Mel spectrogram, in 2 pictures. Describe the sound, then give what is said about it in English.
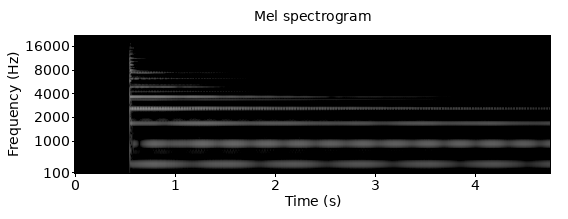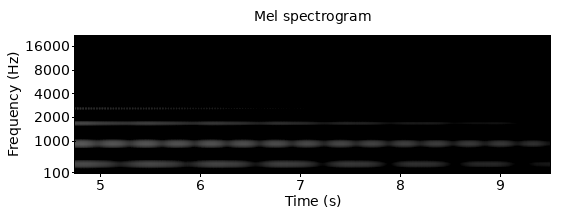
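A meditation bell is struck once at the close of a meditation and rings out alone, its bright, clear tone decaying slowly over about nine seconds with a gentle wavering shimmer. “each moment, until the bell rings, and then shifting the attention to hearing.”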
